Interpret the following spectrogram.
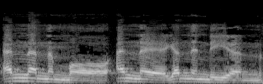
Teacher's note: Para poder fluir melhor, colocar um Nzinho nesse A. E ele fica N.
